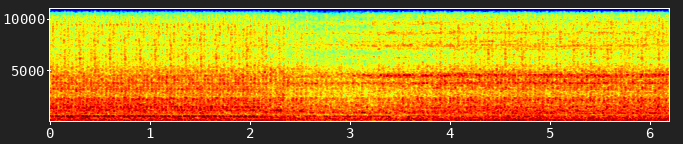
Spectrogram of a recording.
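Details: Car idling unevenly with a lumpy, stumbling beat. Coil and injector power balance tests show cylinder three misfiring, and the problem is not the spark; the root cause is not yet found.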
